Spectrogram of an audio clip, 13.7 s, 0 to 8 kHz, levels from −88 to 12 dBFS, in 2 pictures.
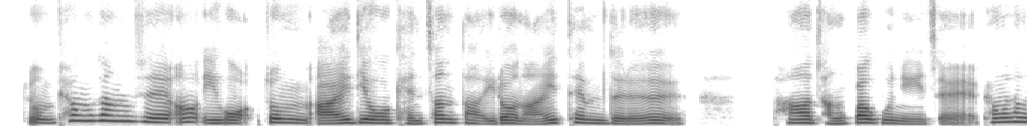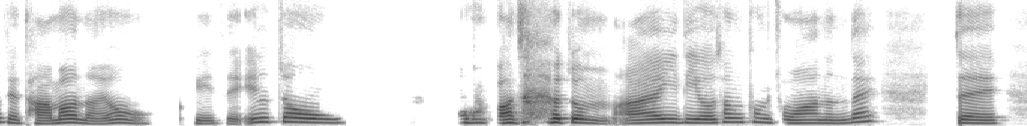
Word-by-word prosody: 좀 210 -1 -3
평상시에 325 -5 0
'아 270 +1 0
이거 195 -1 0
좀 230 -4 +1
아이디어가 205 +3 +3
괜찮다.' 195 +1 -2
이런 185 +2 +1
아이템들을 185 -2 -3 0.6
다 215 0 0
장바구니에 185 -2 0
이제 150 +1 -9
평상시에 265 -3 -1
담아 200 +7 +3
놔요. 185 +1 -3 0.2
그게 180 - -8
이제 165 -3 -9
일정 255 -3 +2 0.8
어 230 - -2 0.2
맞아요. 220 +3 +5
좀 210 -8 +5
아이디어 225 +2 +2
상품 260 0 -2
좋아하는데 200 +7 -1 0.5
이제 195 -3 0
215 Hz, 280 characters per minute, -22 LUFS, 190-240 Hz, 0.8 s, 맞아요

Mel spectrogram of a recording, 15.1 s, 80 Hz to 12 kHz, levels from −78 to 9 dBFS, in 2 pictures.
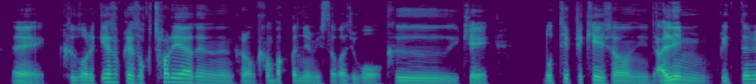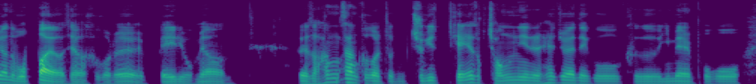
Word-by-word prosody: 예. - - +2 0.2
그거를 120 -1 -2
계속 160 0 +2
계속 135 -4 +1
처리해야 160 -3 +5
되는 115 -6 -4
그런 100 -1 -4
강박 110 +3 -3
관념이 100 -4 -3
있어 85 - -5
가지고 85 0 -5
그 110 -3 -2
이렇게 90 -1 0 0.6
노티피케이션 110 -5 0
이제 90 0 -8
알림이 115 -1 +6 0.3
뜨면은 140 -4 +1
못 95 0 -1
봐요 90 -2 +9
제가 85 +1 -2
그거를 85 +1 -3
메일이 90 +1 0
오면. 90 -1 -4 0.6
그래서 100 -1 -1
항상 150 +2 +1
그걸 110 -2 -1
좀 95 0 -10
주기 110 +1 +1
계속 130 +3 0
정리를 110 0 -1
해 130 0 -3
줘야 120 -2 +1
되고 100 -2 -5
그 95 -1 -7
이메일 95 +1 -1
보고 95 0 -7
105 Hz, 330 characters per minute, -26 LUFS, 95-120 Hz, 0.6 s, 봐요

